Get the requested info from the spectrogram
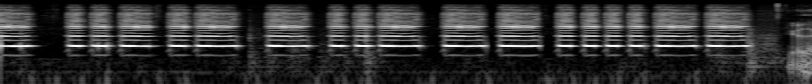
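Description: A vocal sample played as a synth lead from Ableton's Sampler, in a rhythmic run of short staccato notes nearly all on one pitch. It has a really short Valhalla Room reverb tail and effect processing that adds almost like a chorusing effect and a little bit of space.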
